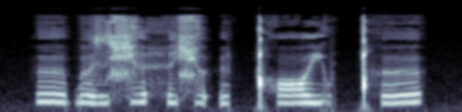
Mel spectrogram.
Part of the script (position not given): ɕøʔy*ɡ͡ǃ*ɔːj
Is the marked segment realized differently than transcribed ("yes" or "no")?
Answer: yes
